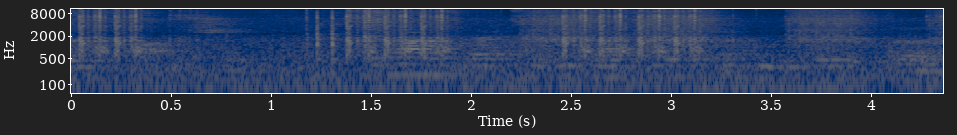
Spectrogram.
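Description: Camera shutters firing in rapid bursts, about four bursts of fast clicks each lasting around half a second, over a faint voice in the room.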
